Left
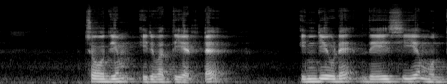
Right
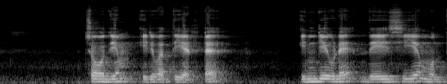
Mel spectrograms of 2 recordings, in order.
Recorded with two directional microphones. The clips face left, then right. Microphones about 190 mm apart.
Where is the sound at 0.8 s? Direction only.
15° left (ahead or behind).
